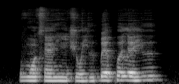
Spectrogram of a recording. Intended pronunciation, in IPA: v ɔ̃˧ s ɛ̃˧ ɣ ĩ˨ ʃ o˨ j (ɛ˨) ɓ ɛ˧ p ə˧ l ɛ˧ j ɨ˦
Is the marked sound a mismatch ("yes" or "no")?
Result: yes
